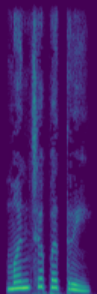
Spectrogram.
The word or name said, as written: ಮಂಚಿಪತ್ರೆ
